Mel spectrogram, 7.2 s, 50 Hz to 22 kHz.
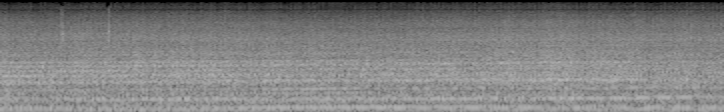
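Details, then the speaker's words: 1966 Impala from a salt-water flood, rear differential with about 4.10 gears, driving around 45 mph at 2500 rpm to 50 at 3000; steady droning whine holding its pitch, worn rear-end gears or bearings suspected, not confirmed. "Yeah, that rear end just doesn't sound good, man."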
